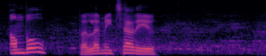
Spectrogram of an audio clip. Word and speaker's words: Humble: I'm told it's pronounced Humble, but let me tell you, you got to be humble to live in Humble.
